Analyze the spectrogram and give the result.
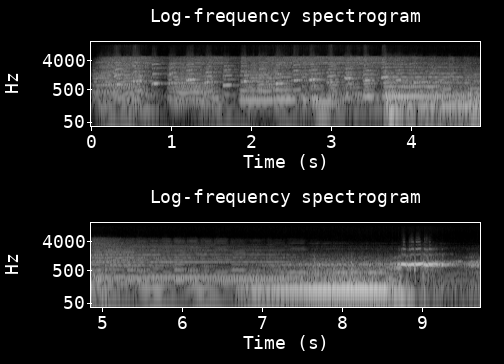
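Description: A car engine roars at speed as the car races to overtake a train, its loud revving rising and shifting pitch, with a steady low rumble underneath and no voices.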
